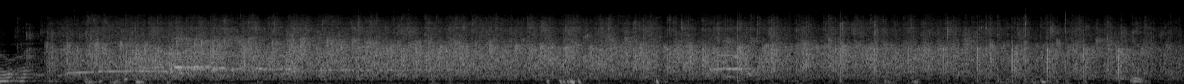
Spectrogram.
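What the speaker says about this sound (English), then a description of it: "Everybody could applaud." Congregation at a Rosh Hashanah Eve service applauding the musicians, a sustained, even round of clapping from a modest crowd with a few voices murmuring underneath and scattered louder claps near the end.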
